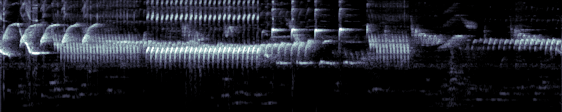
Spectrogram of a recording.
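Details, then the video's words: Rolling 'ngerol' canary song used to tutor young birds. A few rapid swept notes open a long, loud, even rattling trill, followed by sharp chips and a softer wavering warble. "Masteran Suara Burung Kenari GACOR Ngerol Ini Cocok Untuk PANCINGAN Kenari PAUD Ngeriwik Lekas GACOR"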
